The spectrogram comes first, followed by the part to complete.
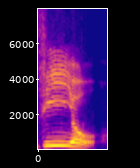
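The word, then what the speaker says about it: zio: Dia Z ni sebut sebagai bunyi yang buzing tu. Bukan bunyi ts macam S. Bukan bunyi dia adalah zo. Z bukan se. Okey adik-adik ah notice tak ada the difference. Okey dia zo. Z bukan se bukan s.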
